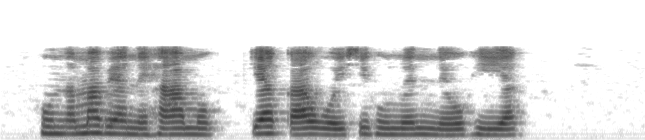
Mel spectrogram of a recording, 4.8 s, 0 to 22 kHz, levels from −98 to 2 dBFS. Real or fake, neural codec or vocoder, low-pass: real; none; 5.4 kHz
